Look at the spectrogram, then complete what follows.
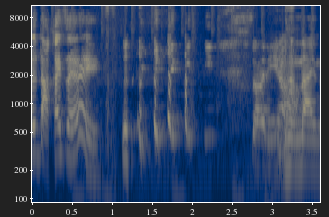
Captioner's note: chuckles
